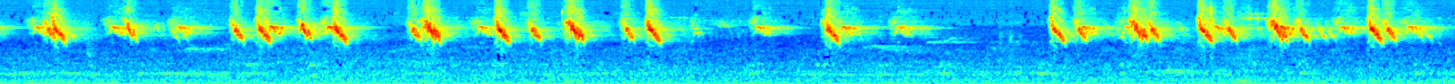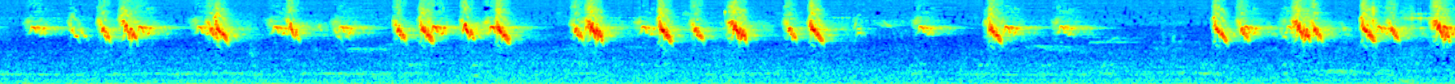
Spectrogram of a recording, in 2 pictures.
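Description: A small bird chirping: fast runs of high, sharp chirps, several a second, in phrases a few seconds long with short pauses between them.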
